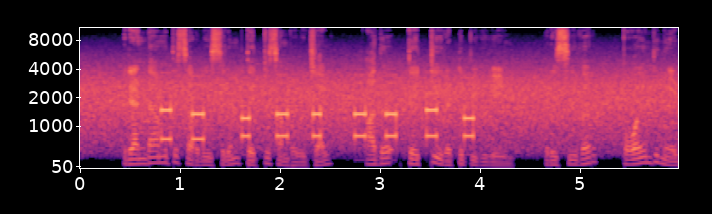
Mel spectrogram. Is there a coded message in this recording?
Yes: DTMF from 0.8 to 3.9 s, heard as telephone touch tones, dialled by hand, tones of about 100 ms, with radio hiss, a squelch burst at the end and speech in Malayalam. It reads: 324555564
